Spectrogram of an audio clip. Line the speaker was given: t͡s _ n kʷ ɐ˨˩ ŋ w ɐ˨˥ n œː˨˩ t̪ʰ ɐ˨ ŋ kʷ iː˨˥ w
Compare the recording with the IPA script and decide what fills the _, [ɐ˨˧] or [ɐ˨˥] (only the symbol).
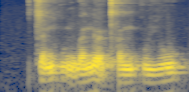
ɐ˨˥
